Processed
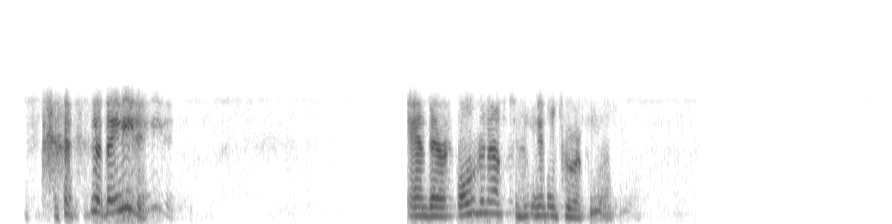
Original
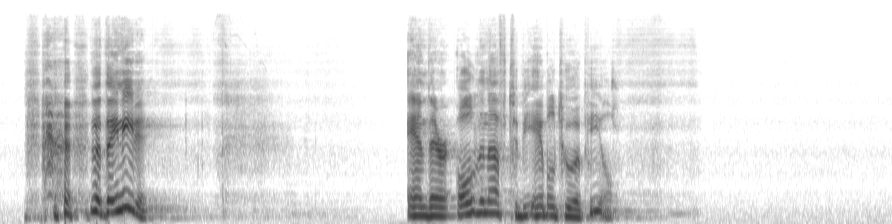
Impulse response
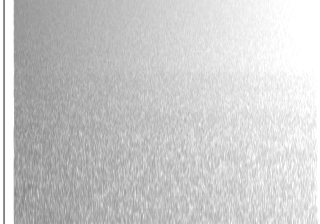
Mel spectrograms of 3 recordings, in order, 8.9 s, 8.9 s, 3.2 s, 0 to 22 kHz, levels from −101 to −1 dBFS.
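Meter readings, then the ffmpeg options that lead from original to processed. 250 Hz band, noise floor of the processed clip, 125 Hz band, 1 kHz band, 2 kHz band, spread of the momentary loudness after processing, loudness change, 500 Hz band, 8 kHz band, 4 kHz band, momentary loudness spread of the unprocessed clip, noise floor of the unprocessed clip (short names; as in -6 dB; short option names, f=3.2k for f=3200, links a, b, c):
-14.5 dB, under -85 dBFS, -17.5 dB, -5.0 dB, -6.5 dB, 16 LU, -9.0 dB, -9.5 dB, under -25 dB, -12.5 dB, 12 LU, -81 dBFS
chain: -af "afwtdn=0.0141,highpass=f=1.2k:p=1,bandreject=f=2k:w=5,aecho=1:1:6.2:0.43,aecho=1:1:291:0.0668" -ar 8000 -c:a libopencore_amrnb -b:a 5150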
